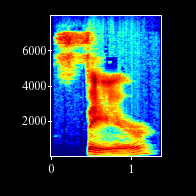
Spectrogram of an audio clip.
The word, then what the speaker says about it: fair: ir fair and fair in pronunciation there is no difference please please do not create a difference in pronunciation that does not exist so you would say fair and fair the only differences are in spelling and meaning okay not in pronunciation and if I have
